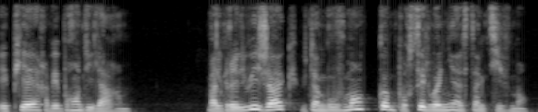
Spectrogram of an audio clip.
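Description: A woman reading a classic French novel aloud as audiobook narrator, in an expressive, measured way. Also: lowish voice.

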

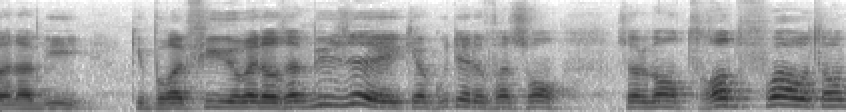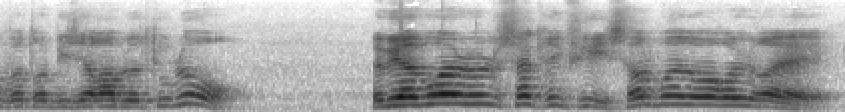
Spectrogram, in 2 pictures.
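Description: A man doing a loud jovial prankster uncle. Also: on the high side, dull audio, close to an everyday voice. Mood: grandiose. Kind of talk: audiobook character voice.

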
